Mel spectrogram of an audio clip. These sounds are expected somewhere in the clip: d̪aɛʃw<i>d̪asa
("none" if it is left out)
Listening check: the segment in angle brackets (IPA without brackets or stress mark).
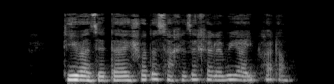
a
